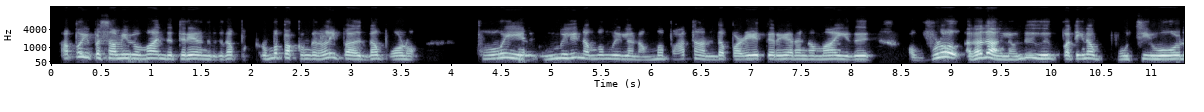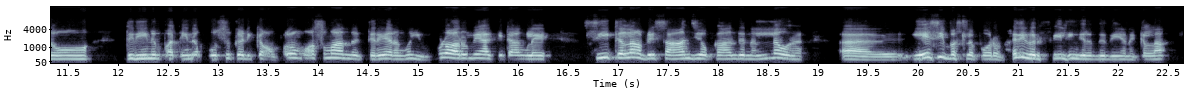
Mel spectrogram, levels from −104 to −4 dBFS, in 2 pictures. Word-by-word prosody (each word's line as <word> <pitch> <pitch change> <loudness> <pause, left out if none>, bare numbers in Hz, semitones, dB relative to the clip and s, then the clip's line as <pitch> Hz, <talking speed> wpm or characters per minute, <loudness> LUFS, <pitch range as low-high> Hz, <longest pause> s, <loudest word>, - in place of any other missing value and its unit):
அப்போ 230 +6 -4
இப்போ 245 - -1
சமீபமா 220 -1 +1
இந்த 200 -1 -1
திரையரங்குக்கு 200 -2 +1
தான், 205 - -7 0.3
ரொம்ப 255 +7 -3
பக்கம்ங்கிறதனால, 200 +2 -2
இப்ப 215 -1 -4
அதுக்கு 185 +1 -3
தான் 205 0 -4
போனோம். 185 -1 -4 0.6
போய் 225 +7 -1
எனக்கு 195 -3 -7
உண்மையிலயே 230 +5 -1
நம்ப 205 0 -4
முடியல. 195 -3 -2
"நம்ம 165 +5 -10
பாத்த 200 +5 -11
அந்த 170 +3 -3
பழைய 185 +3 +3
திரையரங்கமா 190 -1 -1 0.2
இது?" 365 +2 +2 0.5
அவ்வளோ - - +2 0.2
அதாவது, 265 - +6
அதுல 170 -1 -3
வந்து 250 +6 -4 0.3
பாத்தீங்கன்னா, 205 +2 0 0.2
பூச்சி 180 +3 -7 0.2
ஓடும். 190 0 +1 0.5
திடீர்னு 210 +1 +2
பாத்தீங்கன்னா, 205 0 -2
கொசுக்கடிக்கும். 390 +1 -2
அவ்வளோ 250 - -1
மோசமா 245 +2 +2
இருந்த 205 -3 -2
திரையரங்கம், 200 +1 0
இவ்வளோ 255 - +1
அருமையா 225 0 +2
ஆக்கிட்டாங்களே! 195 -2 -1 0.5
சீட் 255 +1 +2
எல்லாம் 270 0 +5
அப்டியே 215 0 0
சாய்ஞ்சி 210 +2 +3
உக்காந்து 200 +1 -1
நல்லா 215 +7 -1
ஒரு 180 -2 -4 0.5
அ - - +6 0.7
ஏசி 290 +3 +2
பஸ்ல 210 -1 -1
போற 190 -1 -1
மாரி 255 +4 +1
ஒரு 195 - -3
ஃபீலிங் 215 -2 -2
இருந்தது 180 -1 -2
எனக்கெல்லாம். 180 +2 -4
200 Hz, 150 wpm, -23 LUFS, 190-225 Hz, 0.7 s, அதாவது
